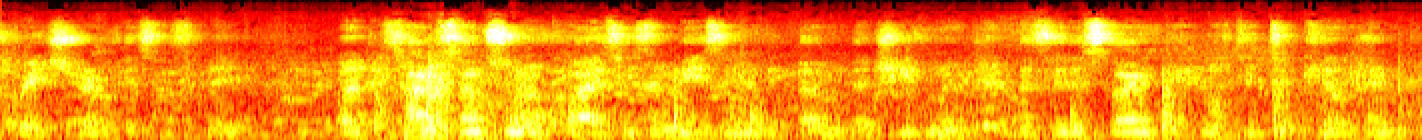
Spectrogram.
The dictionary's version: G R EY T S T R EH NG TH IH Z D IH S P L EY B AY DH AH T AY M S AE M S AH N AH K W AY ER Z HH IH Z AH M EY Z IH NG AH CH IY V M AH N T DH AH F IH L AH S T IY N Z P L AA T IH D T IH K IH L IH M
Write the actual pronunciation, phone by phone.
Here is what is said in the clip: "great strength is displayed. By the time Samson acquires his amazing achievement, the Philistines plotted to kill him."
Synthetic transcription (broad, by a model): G R EY T S T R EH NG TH IH Z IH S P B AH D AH DH AH T AY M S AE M S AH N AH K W AY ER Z HH IH Z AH M EY Z IH NG AH CH IY V M AH N T DH AH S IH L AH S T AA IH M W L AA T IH D T IH K IH L IH M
